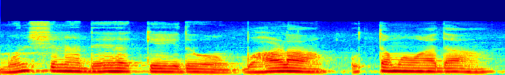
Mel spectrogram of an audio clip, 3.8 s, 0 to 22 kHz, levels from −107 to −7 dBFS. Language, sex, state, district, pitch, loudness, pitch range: Kannada, male, Karnataka, Bellary, 135 Hz, -17 LUFS, 120-140 Hz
